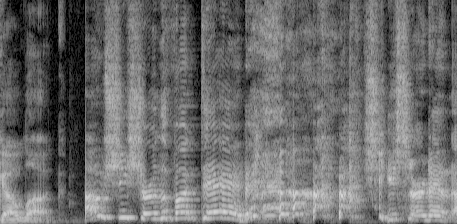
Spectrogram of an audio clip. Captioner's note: laughs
